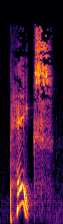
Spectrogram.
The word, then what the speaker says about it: Pakes: Number 2, Reed Pakes. It's spelled P-A-K-E-S. It's like a lazy way to say pancakes.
